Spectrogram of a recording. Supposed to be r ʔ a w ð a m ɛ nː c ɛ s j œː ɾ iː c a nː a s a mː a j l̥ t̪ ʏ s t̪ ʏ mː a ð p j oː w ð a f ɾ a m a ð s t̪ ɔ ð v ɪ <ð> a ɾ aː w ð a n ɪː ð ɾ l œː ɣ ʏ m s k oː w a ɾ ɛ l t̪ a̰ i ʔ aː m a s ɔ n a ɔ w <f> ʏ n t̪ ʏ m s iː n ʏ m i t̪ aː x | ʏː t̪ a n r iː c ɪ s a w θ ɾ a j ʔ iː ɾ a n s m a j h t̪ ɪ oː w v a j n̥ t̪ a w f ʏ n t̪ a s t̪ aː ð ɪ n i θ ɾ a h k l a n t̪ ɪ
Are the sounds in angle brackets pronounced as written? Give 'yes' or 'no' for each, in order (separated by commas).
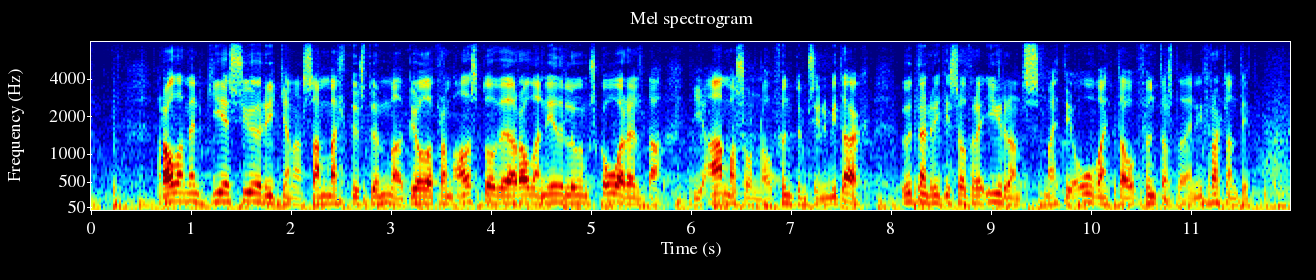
yes, yes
